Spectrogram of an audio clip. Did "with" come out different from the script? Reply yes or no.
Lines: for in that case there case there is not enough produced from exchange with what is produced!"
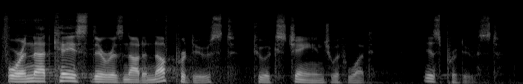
no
